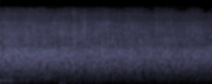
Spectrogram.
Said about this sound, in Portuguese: Glória a Deus. Aplauda aí, Senhor. Obrigado.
